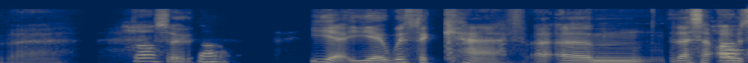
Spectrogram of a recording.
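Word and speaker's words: half-caf: Half cuff. Half cuff. So it's more calf. Ah. The a the vowel is more ah.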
